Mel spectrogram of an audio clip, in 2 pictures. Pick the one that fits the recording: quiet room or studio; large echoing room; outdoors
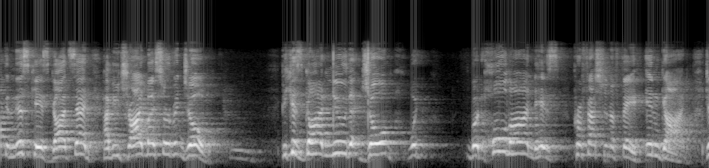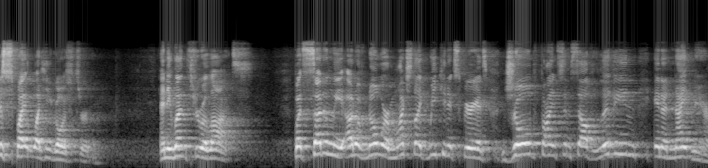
large echoing room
